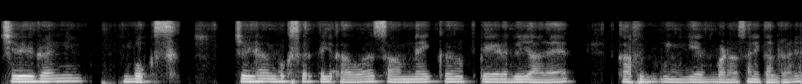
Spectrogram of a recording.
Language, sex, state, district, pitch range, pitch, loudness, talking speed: Hindi, male, Haryana, Jhajjar, 115-130 Hz, 120 Hz, -16 LUFS, 155 wpm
